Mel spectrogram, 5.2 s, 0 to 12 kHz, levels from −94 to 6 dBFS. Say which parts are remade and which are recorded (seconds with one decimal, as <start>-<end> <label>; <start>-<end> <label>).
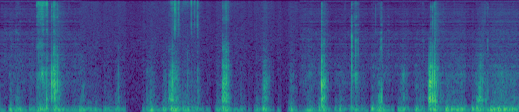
0.0-0.8 remade; 0.8-3.0 recorded; 3.0-5.2 remade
